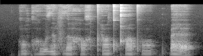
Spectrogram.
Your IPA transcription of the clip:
k ɔ̃ k ɦ u ð ə̃ f ð ʌ h ɔ x pʰ ĩ tˤ qʰ ʌ pʰ ɔ̃ | k͡p æ

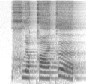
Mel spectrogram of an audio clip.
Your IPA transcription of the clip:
xʷ i q æ k ɜ

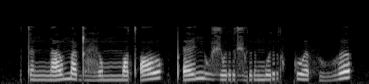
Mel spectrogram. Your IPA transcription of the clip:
t ə nː a ʊ̯ m a ɖʱ ɛ̤ ʊ̯ mː ɒ tʼ ɒ ʊ̯ | pʼ ɛ ɪ̯ n ṳ ʒ u r ʒ ṳ r m u r kː u ə̯ θ ṳ ə̯

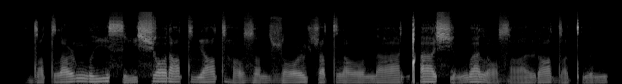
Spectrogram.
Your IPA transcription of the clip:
d ɛ˩ tˤ l ɔ˧˥ ɭ ŋʷ iː˧˥ s i˩˧ ɕ ɔ˥ ɾ a˧˥ tˤ ʎ aː˧˥ tˤ ɦ ɔ˩˧ z ɒ˧ n ɮ ɔː˧˥ ɭ ç i˧ tˤ l ɔː˧ n aː˧˥ ǃʼ a˥ ɕ ə˩˧ ŋʷ a˥ l ɔ˩ zˤ aː˩˧ ɭ ɾ ɒ˥ dˤ ə˩˧ kʷʼ ə˧˥ n

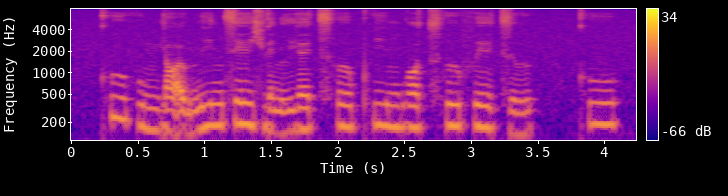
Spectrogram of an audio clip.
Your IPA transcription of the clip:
kʰ u˥˩ f u˩ m j ɑ̰˨˩ ʊ̯ n̪ i˥ n s e˥˩ ɪ̯ ɕ ɥ ɛ˩ n l j ɛ˧˥ t͡sʰ ɤ˥ pʰ i˥˧ m w ɔ˥˩ t͡sʰ ɹ̩˥ f e˥˩ ɪ̯ t͡s ɹ̩˧˥ | kʰ u˥

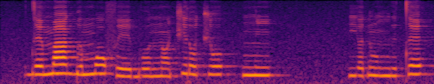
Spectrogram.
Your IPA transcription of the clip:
d ɛ˧ m aː˦ ɡ͡b ə˧ m ɔ˦ f eː˨ b o˨ n ɔ̃˨ t͡ʃ ɨ˦ ɾ o˧ t͡ʃ o˦ | n ĩ˧ | j ə˨ ɗ ũ˨ ŋ ɨ˨ t ɛ˦

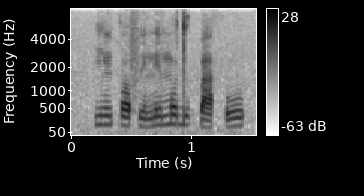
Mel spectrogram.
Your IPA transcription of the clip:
j ĩ˦ k ɔ˧ f i˨ n i˧ m o˦ d u˧ k͡p a˨ h u˨˦

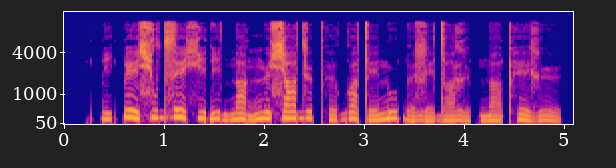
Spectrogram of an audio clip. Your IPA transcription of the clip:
k͡p i˨˦ k͡p e˥˨ ɕ u˥ d z e˥˨ ç i˥˨ ɗ i˥˨ d n a˥˨ ŋ͡m ʏ˥˨ ɕ a˥ d ʏ˥˨ pʰ ɘ˨˦ ɡʷ a˥˨ t e˨˦ n u˥ ɓ ɘ˨˦ ɮ e˨˦ d a˨˦ ɣ ʏ˨˦ p n a˥˨ pʰ e˥˨ ɣ ʏ˥˨

